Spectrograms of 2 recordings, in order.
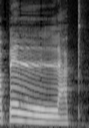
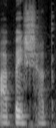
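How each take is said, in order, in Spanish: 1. La doble L es un sonido de l larga. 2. La doble L suena como una y. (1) "suena como L más L" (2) "No digo apellat"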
